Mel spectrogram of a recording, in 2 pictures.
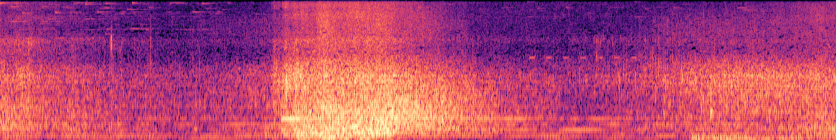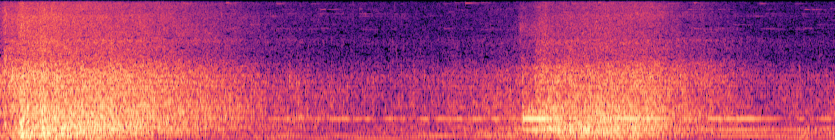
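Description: Small sea waves breaking on a shore of pebbles and boulders. Three waves break about five seconds apart; each swells quickly and then fades as the water washes back among the stones.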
